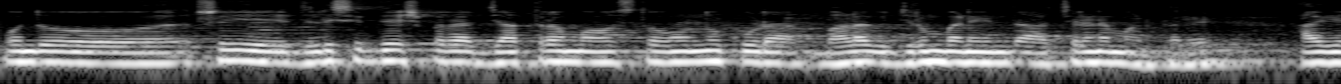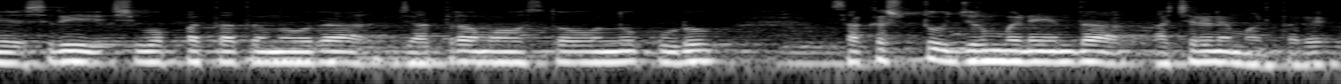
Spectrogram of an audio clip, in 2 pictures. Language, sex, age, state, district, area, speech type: Kannada, male, 45-60, Karnataka, Bellary, rural, spontaneous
